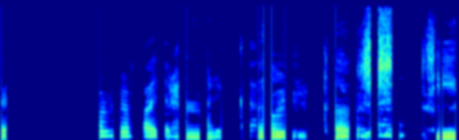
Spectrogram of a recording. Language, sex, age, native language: Icelandic, female, 18-19, Filipino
